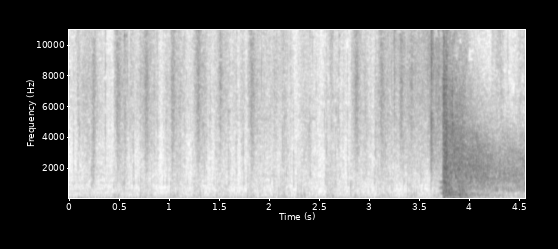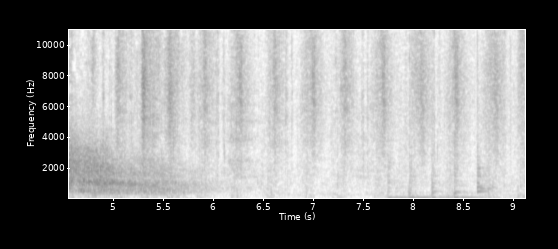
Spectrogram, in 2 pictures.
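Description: A single loud, close gunshot from a 7.62 CR carbine in DayZ cracks out and rolls away in a long echoing tail. Faint, steady ambient sound and footsteps sit underneath before and after.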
